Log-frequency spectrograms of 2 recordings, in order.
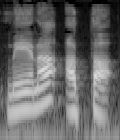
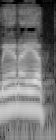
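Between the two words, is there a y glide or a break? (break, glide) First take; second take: break; glide. First: The two words stay separate, no y sound. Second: A y sound links the two words. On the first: The speaker calls it wrong. "మేన అత్త అని చదవం" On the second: The speaker calls it right. "మేనయత్త అంటే అందులో కూడా యా వచ్చి చేరింది"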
